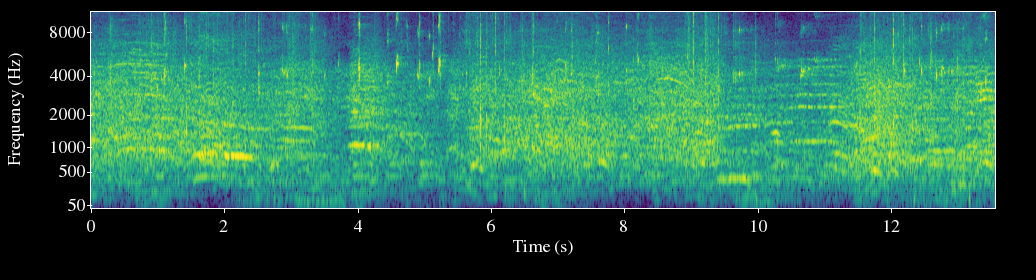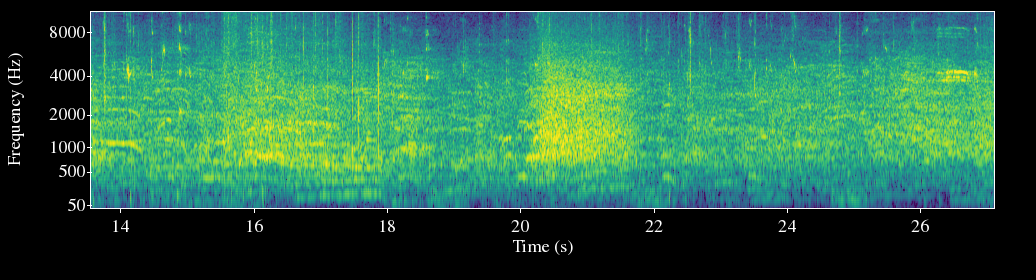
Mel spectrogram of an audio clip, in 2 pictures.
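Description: Live basketball game sound in an arena: crowd voices and a basketball bouncing on the court, with a burst of crowd cheering about twenty seconds in.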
